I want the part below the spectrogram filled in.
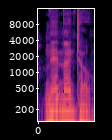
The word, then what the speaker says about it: Memento: Memento. – Guy Pearce? – It goes, rhymes with pimento.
